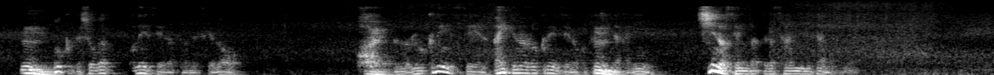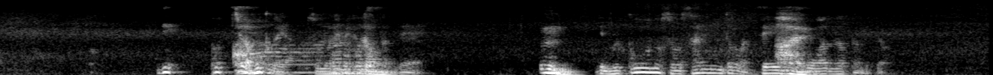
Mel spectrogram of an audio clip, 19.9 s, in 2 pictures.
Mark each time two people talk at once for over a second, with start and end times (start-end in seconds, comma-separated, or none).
12.3-13.8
